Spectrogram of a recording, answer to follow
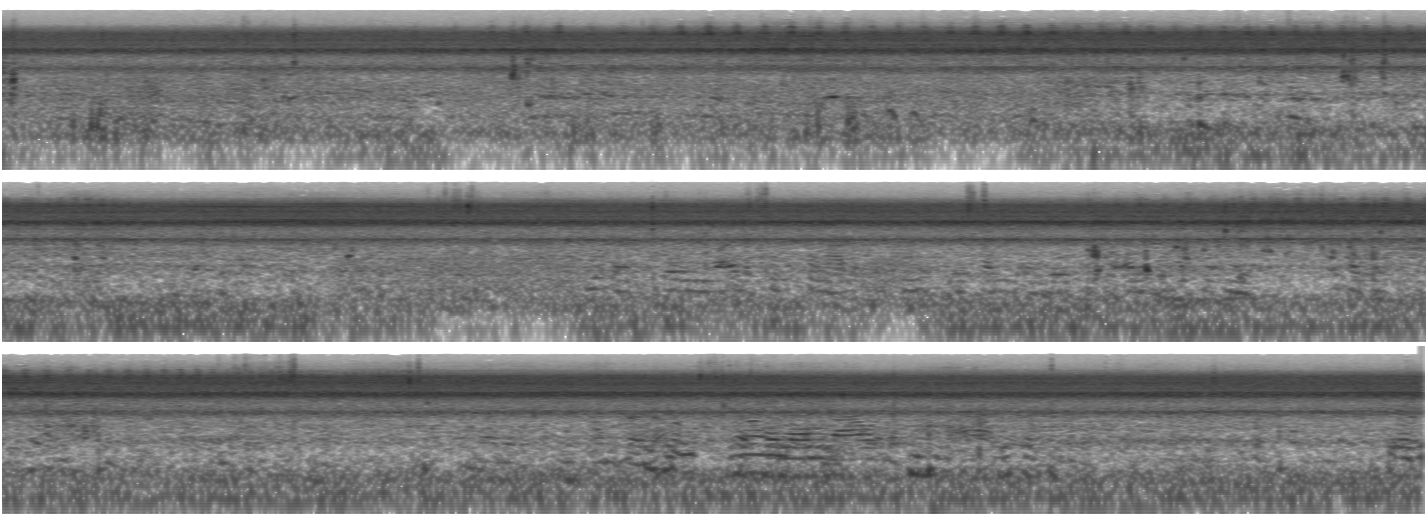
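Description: A steady, high-pitched chorus of insects droning without a break, with faint distant voices under it.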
